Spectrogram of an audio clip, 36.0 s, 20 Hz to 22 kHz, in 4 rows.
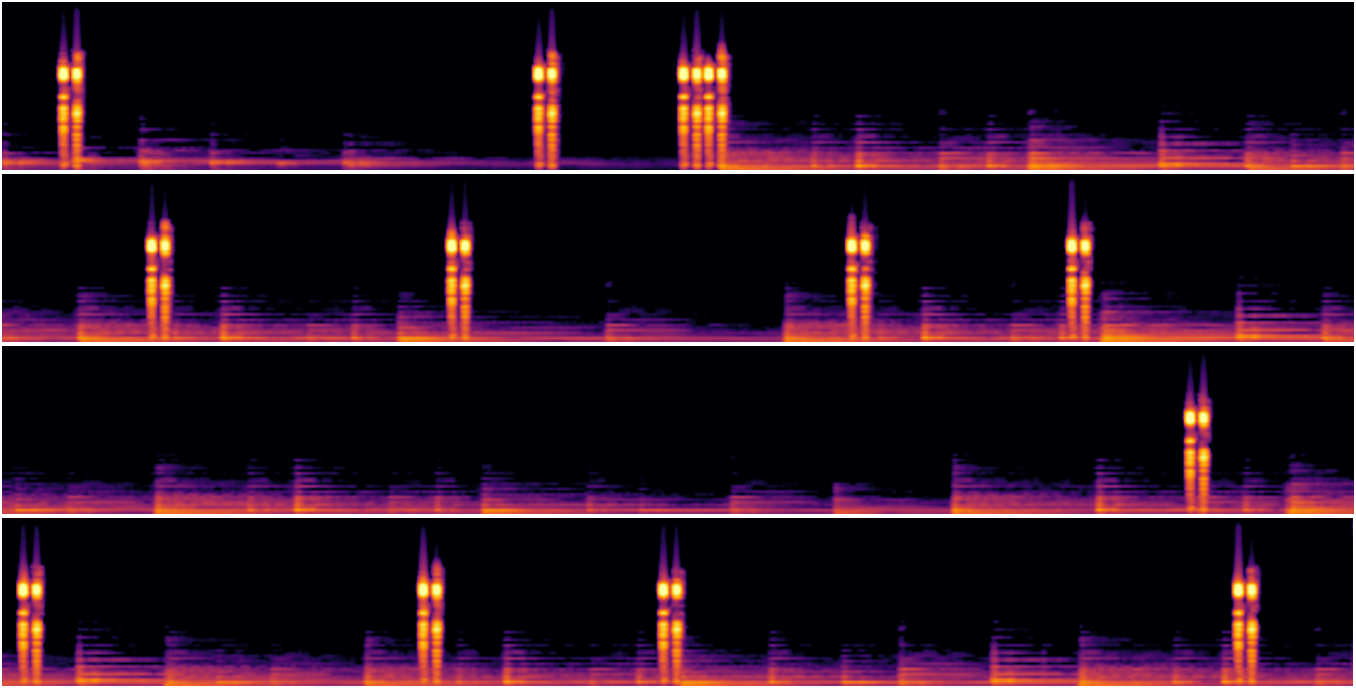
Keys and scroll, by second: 2.7 ctrl+g.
